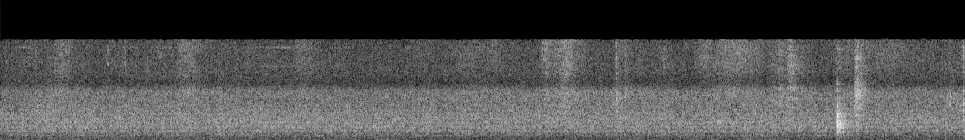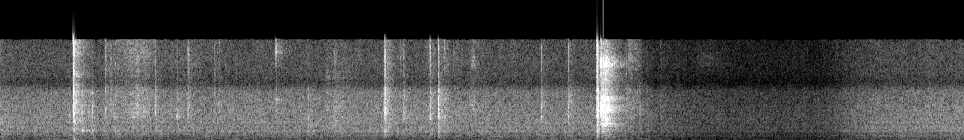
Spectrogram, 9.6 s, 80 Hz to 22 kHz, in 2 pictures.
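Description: Scattered sharp plastic clicks and knocks as parts inside an opened Epson L130 inkjet printer are handled, over a steady background hiss. The clicks come from about four seconds in, and the loudest is just before eight seconds; the hiss then drops for about a second.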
